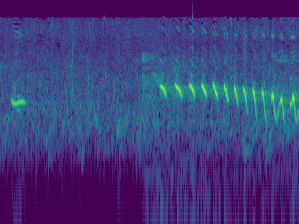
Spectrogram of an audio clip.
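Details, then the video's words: White-rumped shama (murai batu) song from a training recording with flowing water and nature sounds: a lone short note, a pause, then a fast run of about fifteen clipped, repeated chipping notes. "Terapi Murai Malas Bunyi Dengan Pancingan Mewah Isian Terbaik"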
